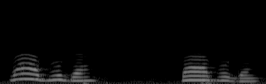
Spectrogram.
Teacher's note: A double high tone which is used to give emphasis on words.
